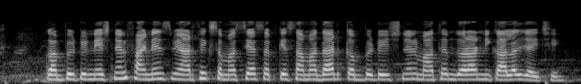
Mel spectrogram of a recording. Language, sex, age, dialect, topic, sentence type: Magahi, female, 31-35, Western, banking, statement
